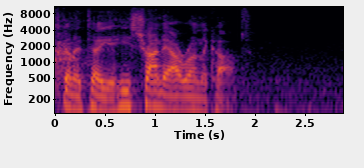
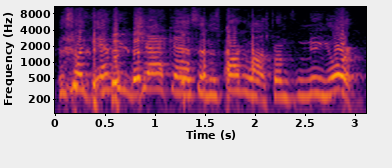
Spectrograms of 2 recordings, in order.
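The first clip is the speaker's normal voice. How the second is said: high, loud mock-incredulous voice; mocking parking attendant; 12 semitones higher, 7 dB louder than usual. Parking guy mocking New Yorkers, high and loud. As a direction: squeal it out in fake disbelief. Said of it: "And they're like".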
